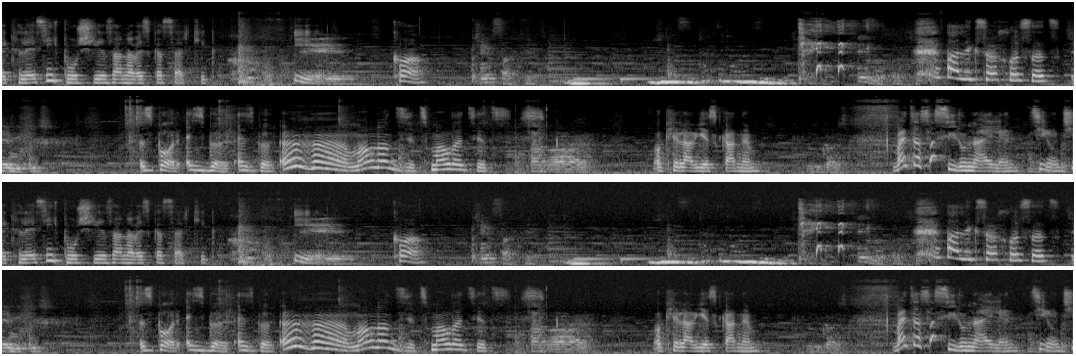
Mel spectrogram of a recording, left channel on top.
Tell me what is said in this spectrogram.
հլե, ես ինչ բոշի զանավեսկա սարքիկ։ Իր, կա։ Չենք սարքել։ Ալեքսա խոսած։ Չէ, մի քիչ։ Զբոր, ահա, մալադեց։ Okay, լավ, ես կանեմ։ Բայց ասա սիրուն այլ են, սիրուն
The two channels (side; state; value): right; noise; hiss, 24 dB below the sound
